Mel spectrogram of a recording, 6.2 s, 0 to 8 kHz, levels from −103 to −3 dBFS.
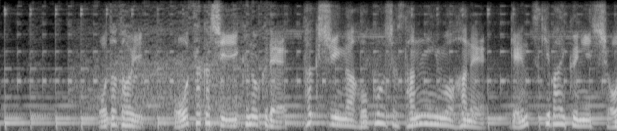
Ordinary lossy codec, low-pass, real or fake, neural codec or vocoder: Opus, 24 kbps; 7.2 kHz; real; none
